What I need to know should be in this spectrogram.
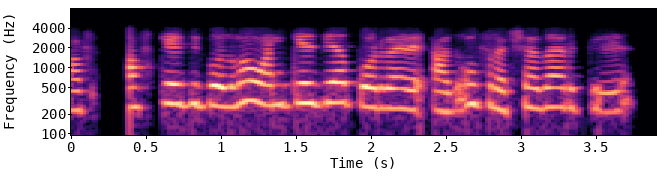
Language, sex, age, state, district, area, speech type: Tamil, female, 18-30, Tamil Nadu, Tiruvallur, urban, conversation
